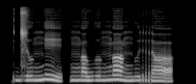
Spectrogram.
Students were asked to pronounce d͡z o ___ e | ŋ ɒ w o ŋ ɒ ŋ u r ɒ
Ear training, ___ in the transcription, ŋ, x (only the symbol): ŋ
